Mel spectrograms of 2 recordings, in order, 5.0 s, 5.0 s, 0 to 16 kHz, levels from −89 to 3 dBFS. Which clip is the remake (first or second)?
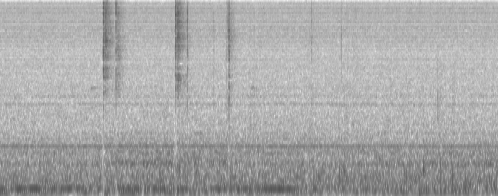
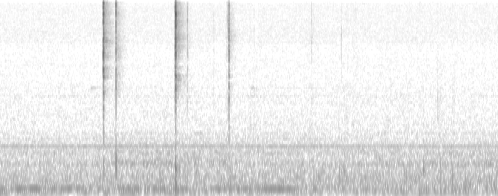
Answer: first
